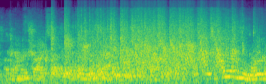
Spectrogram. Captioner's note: applause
